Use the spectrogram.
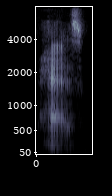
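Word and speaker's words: Hasz: Everybody, just pretend that the Z doesn't exist. Just Haas.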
